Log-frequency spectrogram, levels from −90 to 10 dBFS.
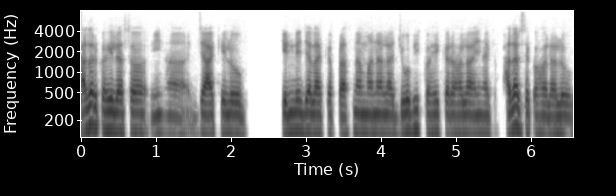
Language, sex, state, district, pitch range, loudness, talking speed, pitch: Bhojpuri, male, Bihar, Saran, 115-130 Hz, -18 LUFS, 185 wpm, 120 Hz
